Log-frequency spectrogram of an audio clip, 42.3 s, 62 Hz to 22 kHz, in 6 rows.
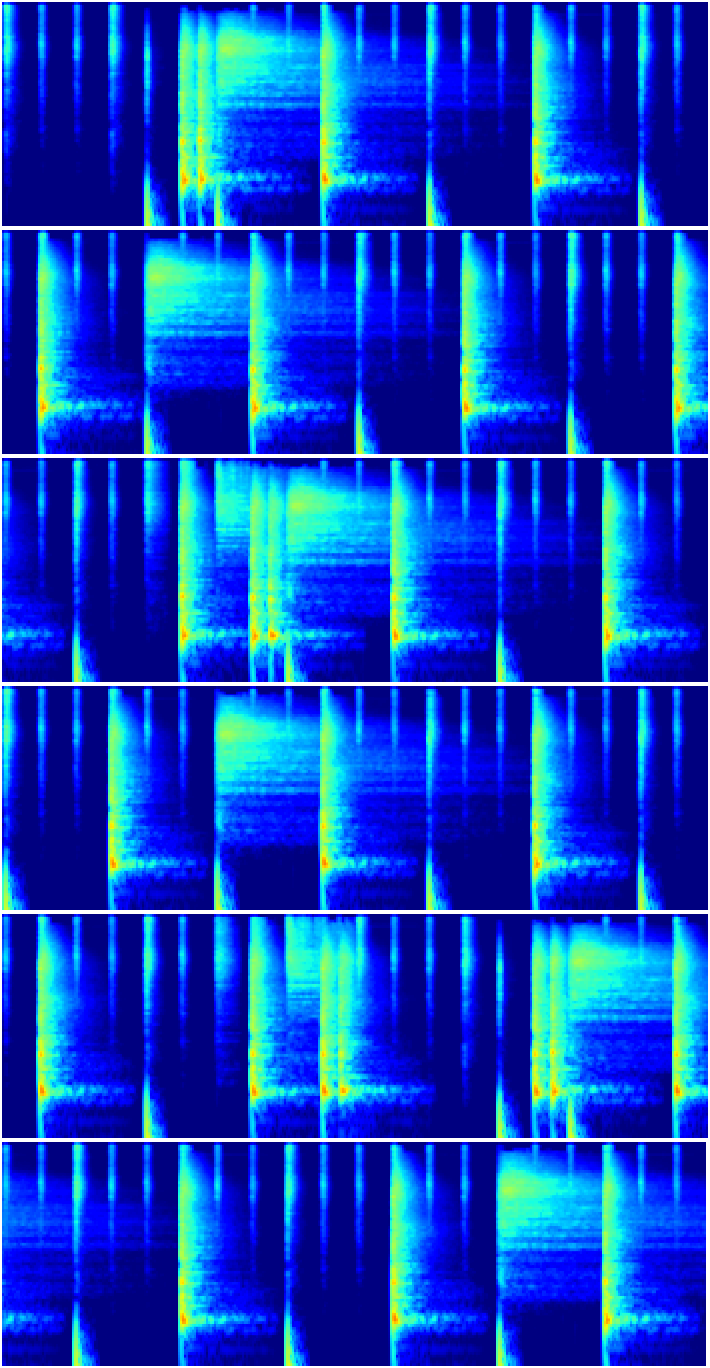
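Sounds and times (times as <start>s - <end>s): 
dry drums: 1.1s - 4.5s, 5.3s - 6.6s, 7.4s - 7.9s, 8.5s - 10.8s, 11.7s - 13.0s, 14.9s - 19.4s, 20.2s - 20.6s, 22.3s - 25.8s, 26.5s - 27.0s, 27.6s - 27.9s, 28.6s - 36.4s, 37.1s - 38.5s, 39.2s - 39.7s, 40.3s - 42.2s.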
